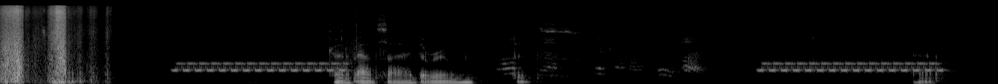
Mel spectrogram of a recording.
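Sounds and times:
telephone ringing with a long electronic trill: 0:01.7 - 0:03.4, 0:07.6 - 0:09.5
speech: 0:03.4 - 0:05.6.

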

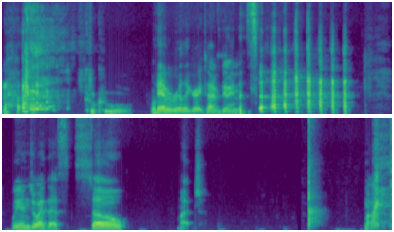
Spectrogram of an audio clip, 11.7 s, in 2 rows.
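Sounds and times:
speech: 0:00.0 - 0:00.5, 0:01.3 - 0:04.1, 0:06.0 - 0:07.8, 0:08.5 - 0:08.9, 0:11.3 - 0:11.6
single sharp hand clap: 0:10.4 - 0:10.9.

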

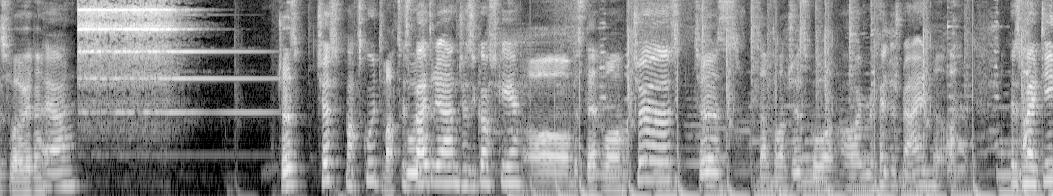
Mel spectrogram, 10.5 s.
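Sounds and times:
speech: 0:00.0 - 0:01.0, 0:02.8 - 0:10.5
school bell ringing: 0:00.8 - 0:03.0.

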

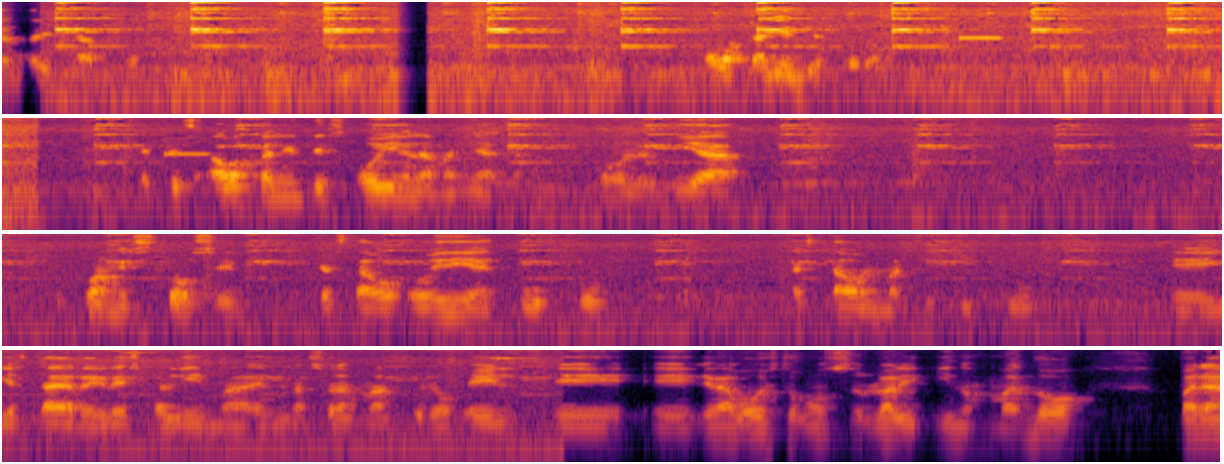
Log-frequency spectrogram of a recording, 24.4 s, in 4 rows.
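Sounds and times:
speech: 0:00.0 - 0:02.0, 0:03.5 - 0:04.6, 0:06.9 - 0:09.9, 0:12.6 - 0:15.3, 0:16.2 - 0:24.3
train rumbling on tracks: 0:00.0 - 0:21.2.

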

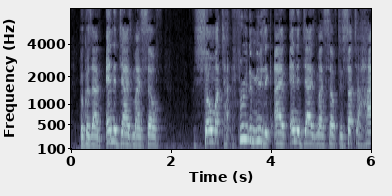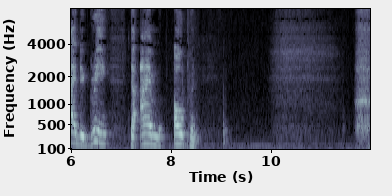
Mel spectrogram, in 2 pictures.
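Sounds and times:
speech: 0:00.2 - 0:01.8, 0:02.4 - 0:08.6
heavy breathing after a raised heart rate: 0:09.9 - 0:11.9.

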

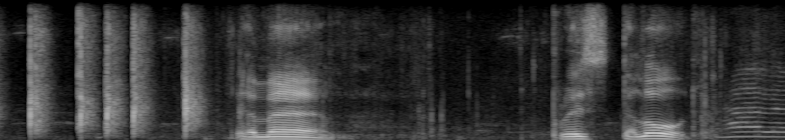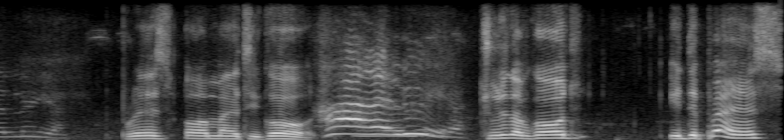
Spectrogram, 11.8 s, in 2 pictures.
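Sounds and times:
people clapping hands: 0:00.0 - 0:01.7
speech: 0:01.8 - 0:02.6, 0:04.2 - 0:05.4, 0:06.8 - 0:08.4, 0:09.5 - 0:11.7.

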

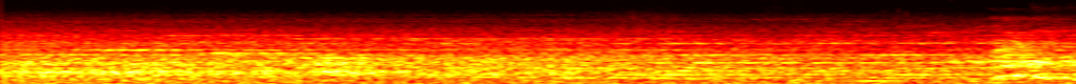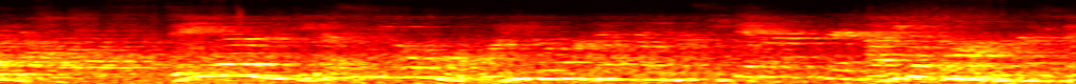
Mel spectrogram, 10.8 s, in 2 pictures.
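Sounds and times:
train carriage rumbling on the Utsunomiya Line: 0:00.0 - 0:10.7
passengers talking: 0:05.0 - 0:10.7.

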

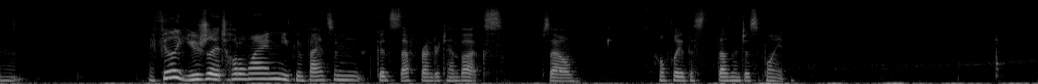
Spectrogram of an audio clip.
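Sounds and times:
speech: 0:01.5 - 0:05.9, 0:06.6 - 0:08.0
sparkling wine being poured, fizzing: 0:04.5 - 0:10.3.

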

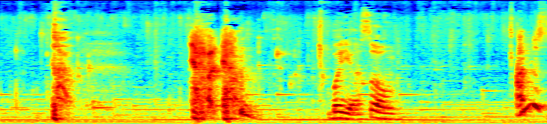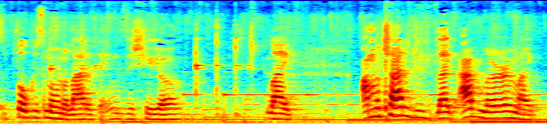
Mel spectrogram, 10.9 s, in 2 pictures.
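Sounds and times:
person coughing: 0:00.5 - 0:01.0, 0:01.9 - 0:02.6
speech: 0:02.1 - 0:02.4, 0:03.3 - 0:04.1, 0:05.2 - 0:07.4, 0:08.1 - 0:08.5, 0:09.1 - 0:10.9.

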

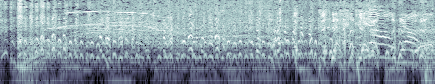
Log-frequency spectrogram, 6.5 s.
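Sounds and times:
group of people imitating a dog's panting: 0:00.0 - 0:06.5
laughter: 0:00.0 - 0:06.5.

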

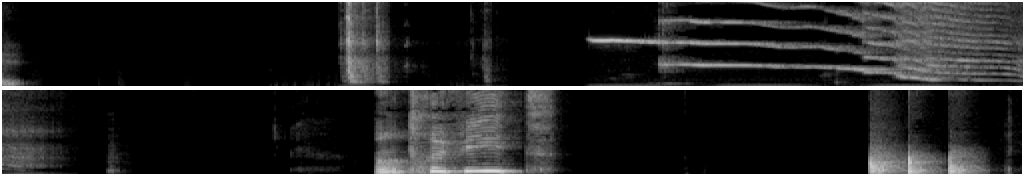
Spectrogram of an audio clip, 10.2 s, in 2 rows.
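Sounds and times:
speech: 0:07.0 - 0:07.9
knocking on a door: 0:09.4 - 0:10.1.

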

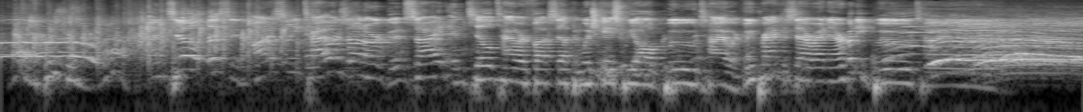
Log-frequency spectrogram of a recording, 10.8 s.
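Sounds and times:
voices cheering: 0:00.0 - 0:02.3, 0:09.0 - 0:10.8
audience clapping: 0:00.0 - 0:03.5
speech: 0:04.4 - 0:10.6.

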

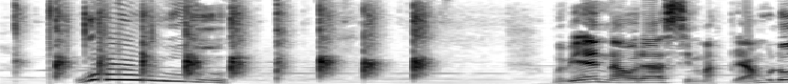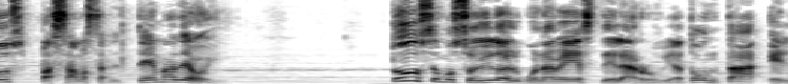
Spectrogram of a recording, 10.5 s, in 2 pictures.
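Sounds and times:
applause: 0:00.0 - 0:03.0
speech: 0:00.5 - 0:01.7, 0:03.7 - 0:06.8, 0:07.9 - 0:10.5.

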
